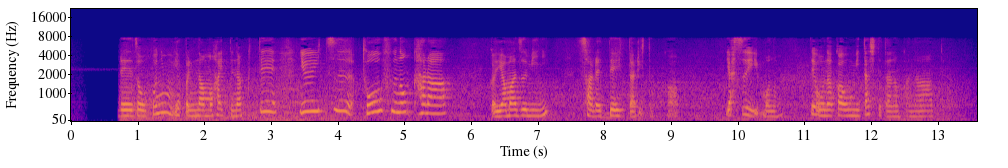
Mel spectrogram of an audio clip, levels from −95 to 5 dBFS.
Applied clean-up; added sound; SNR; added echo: none; none; none; none.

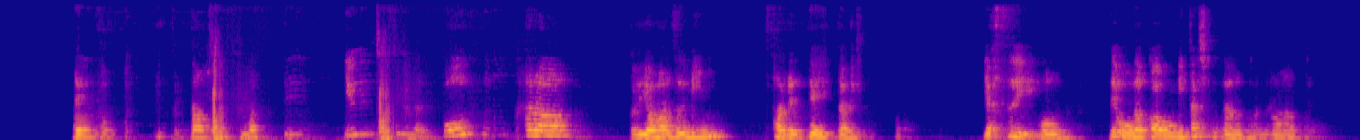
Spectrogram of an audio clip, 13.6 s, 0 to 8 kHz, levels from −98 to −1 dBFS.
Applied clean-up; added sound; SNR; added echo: neural mask model DeepFilterNet 3.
